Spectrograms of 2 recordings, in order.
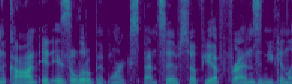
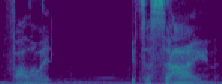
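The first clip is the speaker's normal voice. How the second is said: whispering; 10 dB quieter than usual. Acted. Dream voice urging the player.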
